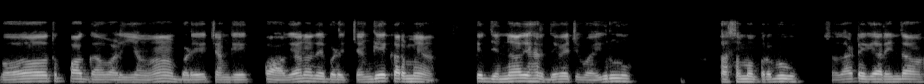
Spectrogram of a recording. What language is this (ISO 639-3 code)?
pan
